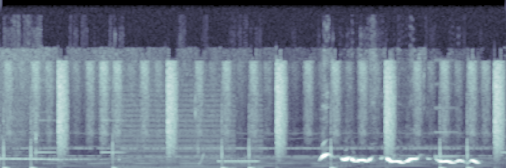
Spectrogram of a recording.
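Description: A character whistles a wavering, bouncy tune in the video game Undertale Yellow, set over game music with low thumping beats; the whistle comes in clear and fairly loud in the second half.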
